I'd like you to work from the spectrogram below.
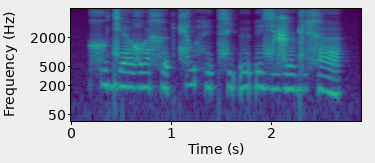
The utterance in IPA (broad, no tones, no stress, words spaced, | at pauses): xudʲaɐ̯ʁʷa xœʔt͡ɕuheʔ siʔøʔe zʲoʐœɖi xa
